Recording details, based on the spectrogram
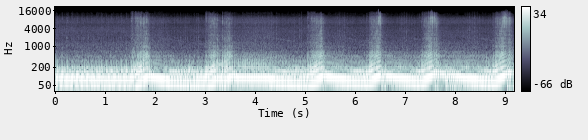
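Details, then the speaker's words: Datsun 1200 ute, newly installed dual Weber DCOE carburetors, not yet adjusted: deep engine pulls up through repeated blips and drops cleanly to idle, crisp even throaty intake gurgle; running well. "So let's kick her in the guts, as they say. See what happens. Let's listen to her gurgle. Damn, that good."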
